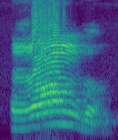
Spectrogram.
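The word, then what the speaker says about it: wrong: रोंग, रोंग। इसमें W silent है, डब्ल्यू।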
